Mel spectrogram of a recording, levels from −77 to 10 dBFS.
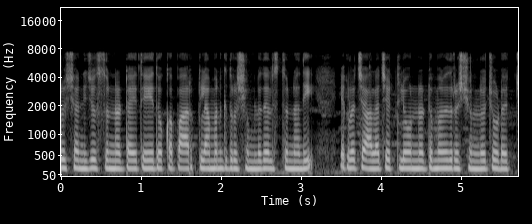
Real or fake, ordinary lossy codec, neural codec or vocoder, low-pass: real; none; none; 7.2 kHz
